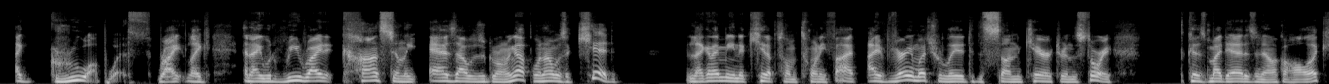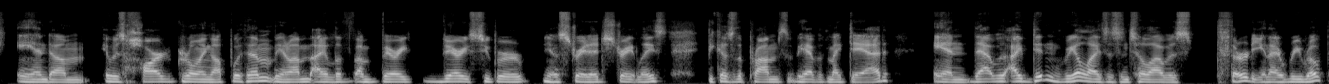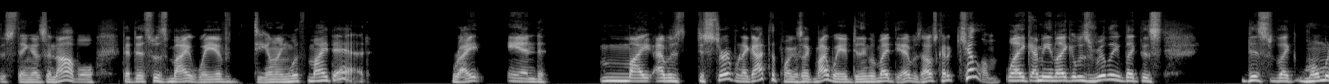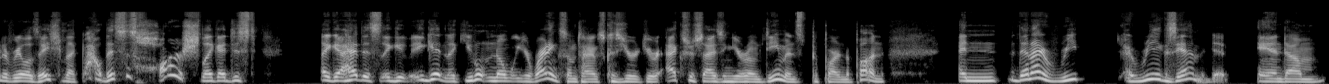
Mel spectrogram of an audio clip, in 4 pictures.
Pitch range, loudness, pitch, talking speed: 120-165 Hz, -19 LUFS, 135 Hz, 220 wpm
